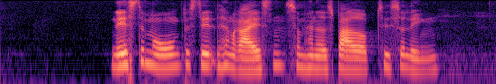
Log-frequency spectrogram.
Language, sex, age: Danish, female, 28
